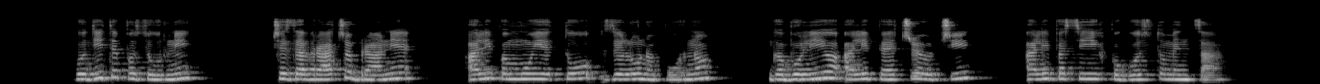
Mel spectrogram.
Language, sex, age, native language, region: Slovenian, female, 18-29, Slovenian, Central Slovenia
